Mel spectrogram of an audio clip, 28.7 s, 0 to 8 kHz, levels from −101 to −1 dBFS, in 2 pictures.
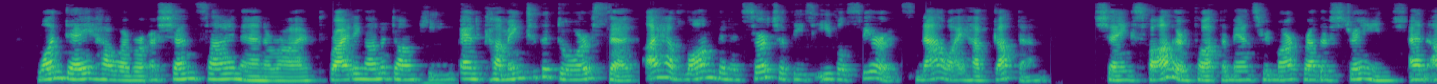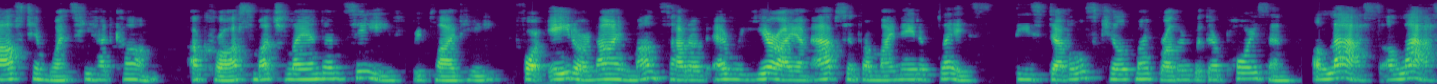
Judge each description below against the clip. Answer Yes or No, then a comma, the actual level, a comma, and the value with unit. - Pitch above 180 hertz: No, medium, 175 Hz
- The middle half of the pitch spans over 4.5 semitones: No, average, 3.3 semitones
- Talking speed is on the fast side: No, average, 165 wpm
